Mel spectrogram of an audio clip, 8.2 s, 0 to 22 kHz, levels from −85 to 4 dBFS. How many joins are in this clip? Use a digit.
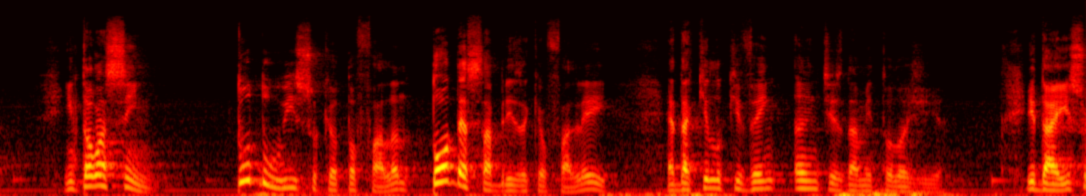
0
